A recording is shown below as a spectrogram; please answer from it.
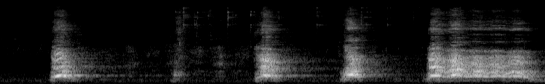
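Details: Dogs barking as they run from a deer mount: loud broadband barks at irregular intervals, four bursts in quick succession with the last longer and rougher, a few faint clicks between them.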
